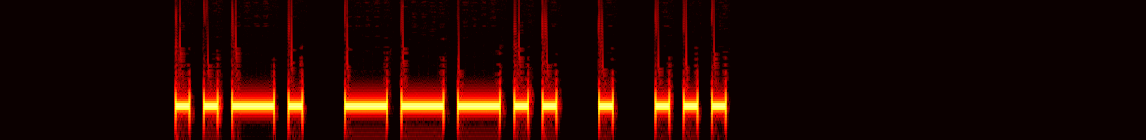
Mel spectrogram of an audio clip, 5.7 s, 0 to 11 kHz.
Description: Morse code, heard as a keyed tone, about 17 wpm, 700 Hz. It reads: F8ES
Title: DXCC-100 Call Signs - 4 Characters - Repeated 2x - 17wpm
